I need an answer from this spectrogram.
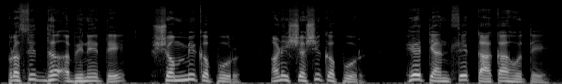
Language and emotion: Marathi, neutral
